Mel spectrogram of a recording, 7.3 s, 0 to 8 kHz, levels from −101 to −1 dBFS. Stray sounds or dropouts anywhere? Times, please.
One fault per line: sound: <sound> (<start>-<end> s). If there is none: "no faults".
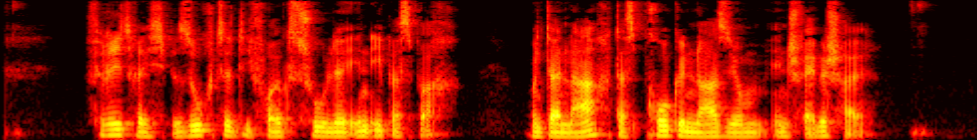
no faults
